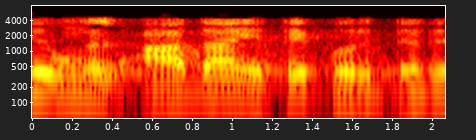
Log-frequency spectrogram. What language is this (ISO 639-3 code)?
tam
